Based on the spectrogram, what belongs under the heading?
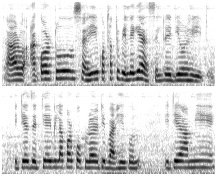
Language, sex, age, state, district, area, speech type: Assamese, female, 30-45, Assam, Kamrup Metropolitan, urban, spontaneous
